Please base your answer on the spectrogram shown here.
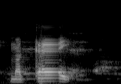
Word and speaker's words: Macay: A Micay. ¿Así se pronuncia? ¿Tu apellido? Macay. Macay. ¿Macay así? Sí.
